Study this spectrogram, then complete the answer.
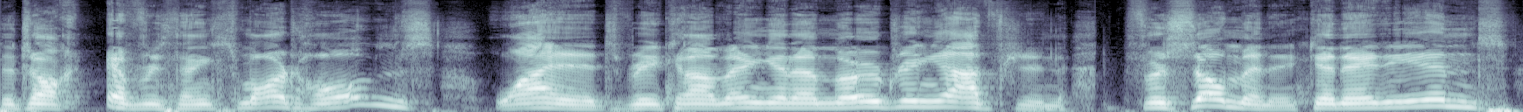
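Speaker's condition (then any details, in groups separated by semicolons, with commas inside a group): Cerebral palsy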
